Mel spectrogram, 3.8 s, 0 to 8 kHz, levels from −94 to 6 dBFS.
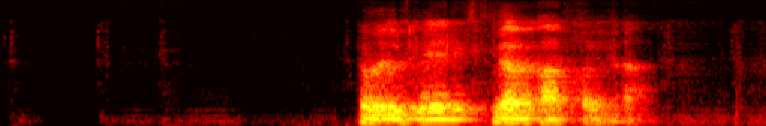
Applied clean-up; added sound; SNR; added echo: neural mask model DeepFilterNet 3.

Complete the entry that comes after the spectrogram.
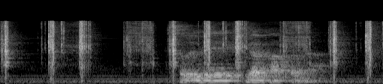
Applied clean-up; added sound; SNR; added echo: none; Camera; -5 dB; reverberation time 0.7 s.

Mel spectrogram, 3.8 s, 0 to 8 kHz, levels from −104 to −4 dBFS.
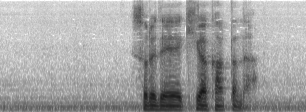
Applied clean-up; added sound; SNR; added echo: none; none; none; none.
